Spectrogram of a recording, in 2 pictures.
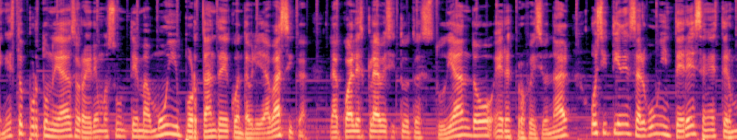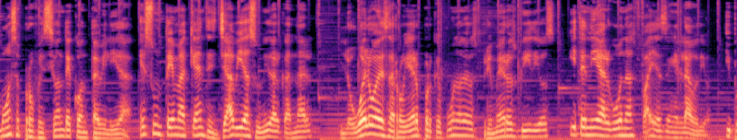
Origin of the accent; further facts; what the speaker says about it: Peru; la moneda sol que se utiliza aquí en mi país, Perú.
